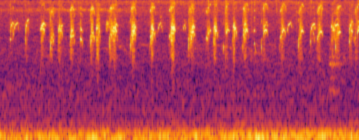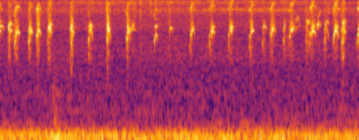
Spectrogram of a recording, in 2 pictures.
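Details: White-headed munia chicks begging at the nest during feeding by the mother, around four young: a fainter, fast and unbroken chatter of very high thin squeaks with a noticeable low rumbling hum underneath.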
